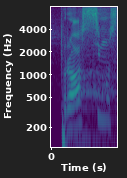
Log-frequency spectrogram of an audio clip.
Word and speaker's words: próximo: luxo som de X próximos também é o som de S próximo e o Executivo também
